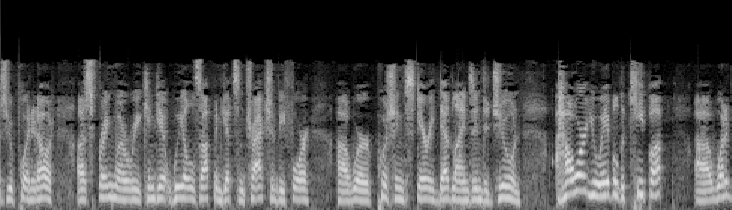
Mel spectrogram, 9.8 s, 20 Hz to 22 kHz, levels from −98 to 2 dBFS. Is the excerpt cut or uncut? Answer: uncut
